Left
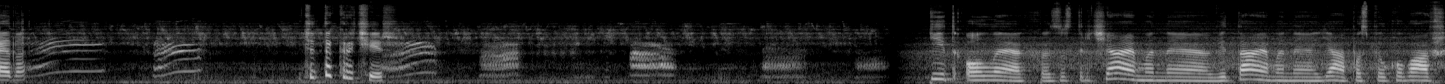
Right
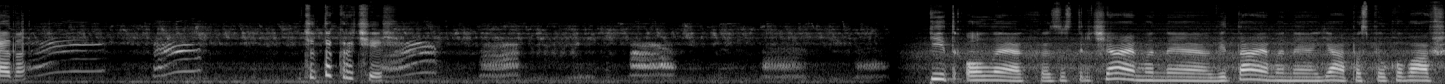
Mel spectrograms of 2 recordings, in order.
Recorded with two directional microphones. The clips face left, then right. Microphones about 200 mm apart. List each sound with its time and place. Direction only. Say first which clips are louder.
0.0 s speech: left 1 dB; centre (ahead or behind)
1.5 s cat: even; 5° right (ahead or behind)
3.0 s speech: left 3 dB; 5° left (ahead or behind)
4.8 s bird: right 1 dB; 10° right (ahead or behind)
6.2 s cat: even; 15° right (ahead or behind)
9.3 s speech: right 4 dB; 20° right (ahead or behind)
